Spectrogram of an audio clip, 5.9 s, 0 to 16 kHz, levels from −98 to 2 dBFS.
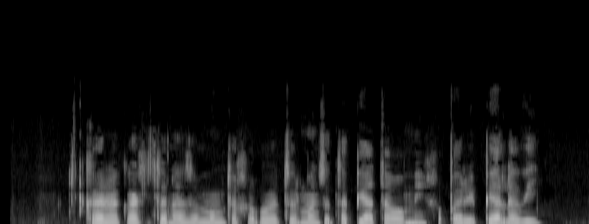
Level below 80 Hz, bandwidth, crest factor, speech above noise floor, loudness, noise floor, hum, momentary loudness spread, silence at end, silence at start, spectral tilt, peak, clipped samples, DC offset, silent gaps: -78 dBFS; 7 kHz; 22 dB; 38 dB; -33 LUFS; -71 dBFS; none; 8 LU; 0.5 s; 0.7 s; -7.5 dB/octave; -12 dBFS; under 0.1%; under 0.1%; none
